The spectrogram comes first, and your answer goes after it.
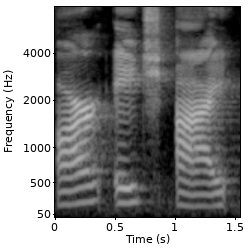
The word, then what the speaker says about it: Rhiannon: And so the name is spelled, the Welsh spelling is Rhiannon.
